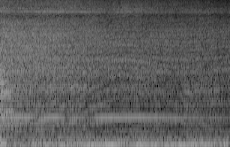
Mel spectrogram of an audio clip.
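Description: A model airplane engine runs at full throttle during launch, giving a loud, steady, high-pitched buzzing whine that holds close and constant throughout.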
